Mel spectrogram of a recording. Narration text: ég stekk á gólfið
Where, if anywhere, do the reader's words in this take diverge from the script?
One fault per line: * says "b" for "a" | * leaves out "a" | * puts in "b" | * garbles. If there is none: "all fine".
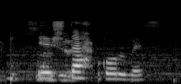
all fine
